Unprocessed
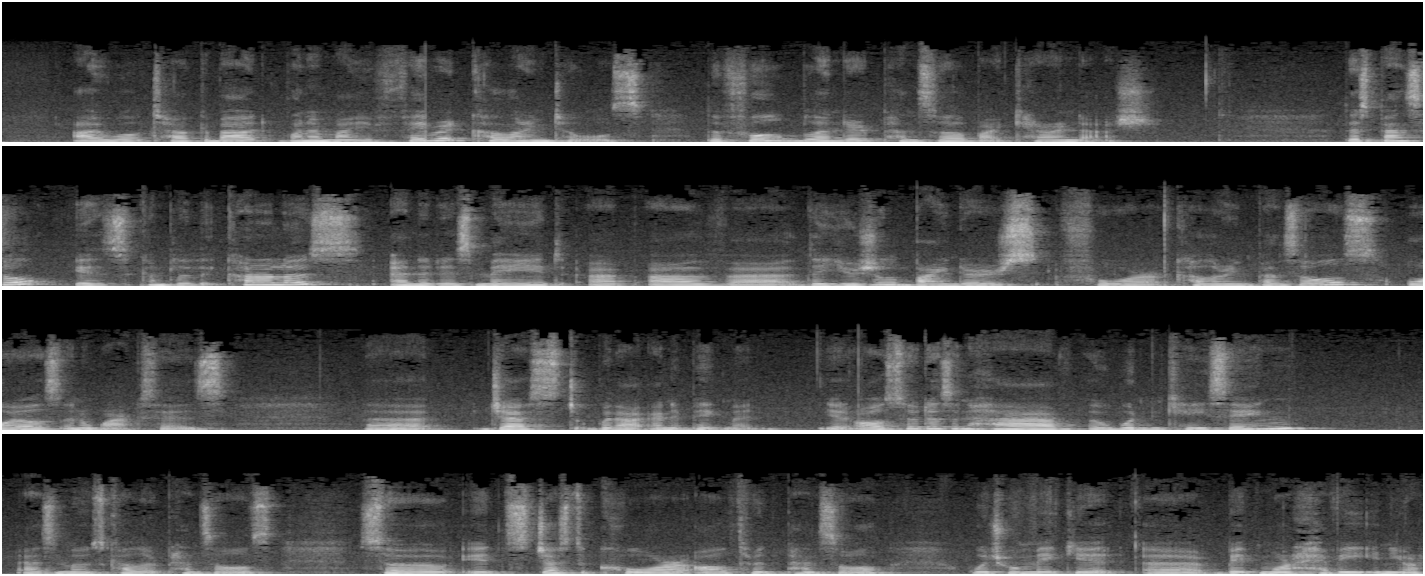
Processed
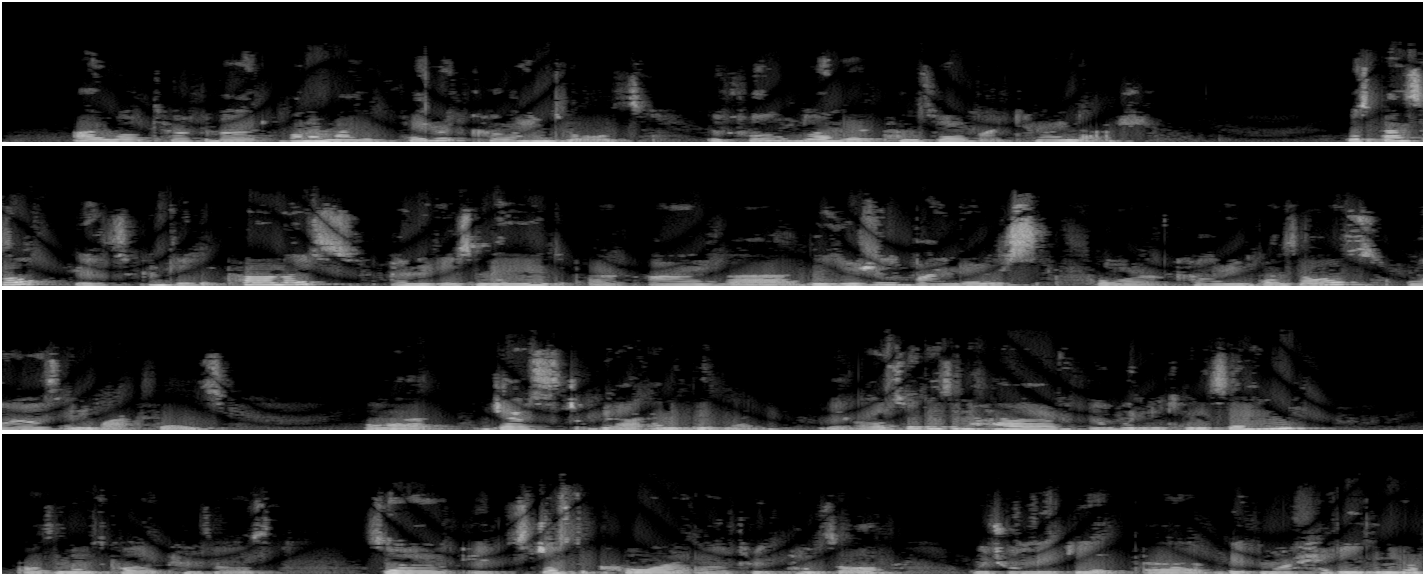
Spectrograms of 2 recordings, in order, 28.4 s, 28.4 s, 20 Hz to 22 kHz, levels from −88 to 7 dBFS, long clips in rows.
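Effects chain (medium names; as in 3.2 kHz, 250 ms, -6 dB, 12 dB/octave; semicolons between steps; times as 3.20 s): coarse spectral quantiser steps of 30 dB; high-pass 180 Hz 6 dB/octave; band-stop 820 Hz, Q 12; level-controlled noise filter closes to 890 Hz, open at -12.5 dBFS; in parallel at +1 dB: compression, threshold -28 dBFS, peak gain reduction 17 dB; on the sum: phase shifter stages 8, 0.75 Hz, lowest notch 790–4800 Hz; three bands expanded up and down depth 40%; trim -6 dB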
